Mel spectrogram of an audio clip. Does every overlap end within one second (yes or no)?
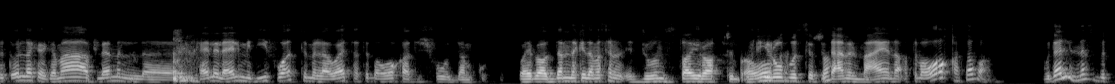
no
